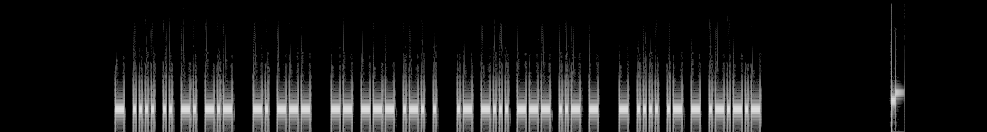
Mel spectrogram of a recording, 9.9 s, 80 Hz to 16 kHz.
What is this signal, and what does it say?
Morse code, heard as a keyed tone, about 40 wpm, 700 Hz. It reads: THINK NO MORE ABOUT THAT.
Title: Sentences from Top 200 Words 40wpm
